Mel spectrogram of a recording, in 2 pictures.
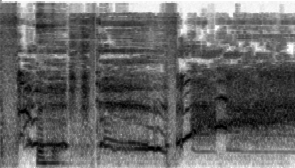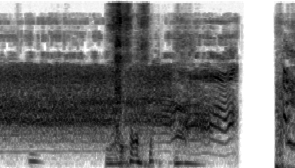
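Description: A large dog screams loudly while having its nails clipped, starting with short yelps and then letting out one long, strained, wavering howl for several seconds before it cuts off abruptly.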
